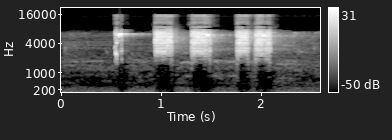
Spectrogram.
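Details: A female black francolin calls: four harsh, rasping notes in quick succession, each about a quarter-second long, with a thin high whistle running underneath.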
